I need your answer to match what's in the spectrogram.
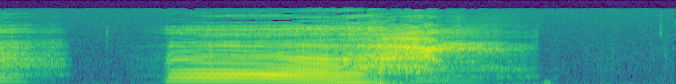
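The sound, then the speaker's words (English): A person voices one long, exaggerated yawn, starting as a loud drawn-out groan that slides downward in pitch and trails off into breathy air, heard alone. “He sat up in bed, stretched his extraordinary long arms, and yawned, enormous yawn.”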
